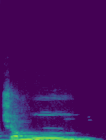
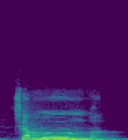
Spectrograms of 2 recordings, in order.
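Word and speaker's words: चमूम्: Chamun. You are pronouncing nakaram. It is makaram only. Chamum.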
